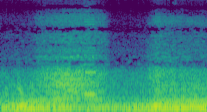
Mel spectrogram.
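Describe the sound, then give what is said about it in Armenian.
Car engine revving as the vehicle drives through a flooded street, a steady low rumble with a broad wash of noise that dips briefly midway and then swells again. “Հետո էլ արհեստական գետակի միջով անցնելիս բազմաթիվ մեքենաներ ծանր փորձությունների ենթարկվեցին։ Ոմանք փոսից դուրս գալ չէին կարողանում։”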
